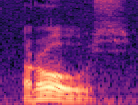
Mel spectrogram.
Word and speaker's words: Русь: Пишется это через буквицу ОУК. Это дифтонг. Два звука. Роусь произносится.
